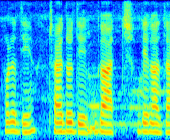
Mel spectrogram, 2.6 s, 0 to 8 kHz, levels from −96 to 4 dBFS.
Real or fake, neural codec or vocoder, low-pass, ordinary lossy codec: fake; codec, 16 kHz, 2 kbps, FunCodec, trained on Chinese and English, 25 frames a second; none; none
